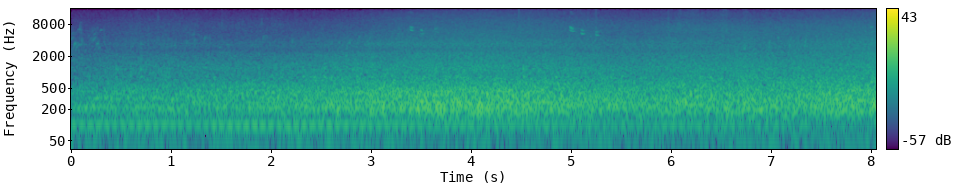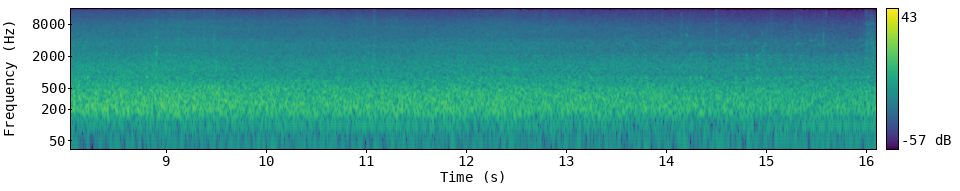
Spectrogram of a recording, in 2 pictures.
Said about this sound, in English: We've got a sheltered spot here you can hear the wind roaring in the trees.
